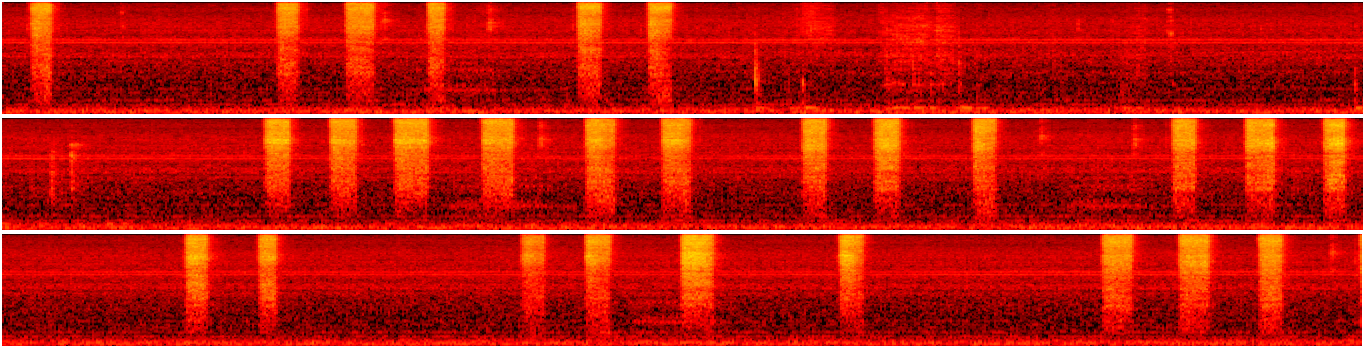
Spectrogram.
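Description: Airbrush spraying paint onto Warhammer Age of Sigmar miniatures, with a low steady hiss broken by repeated short bursts clustered in rapid runs, close and clear with no talking.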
